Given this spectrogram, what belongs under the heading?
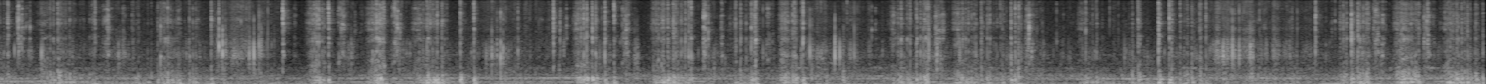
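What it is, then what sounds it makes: Dry bar soap being scraped with a blade. A utility knife blade cuts and shaves a dry, solid green bar of soap held in the hand, with repeated scraping strokes that curl flakes off. The audio is a steady stream of dense, crackly, bright scrapes and quick ticks over a low rumble, with the strokes running close together throughout.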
